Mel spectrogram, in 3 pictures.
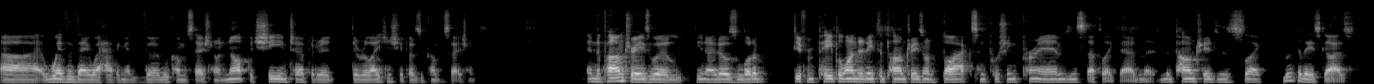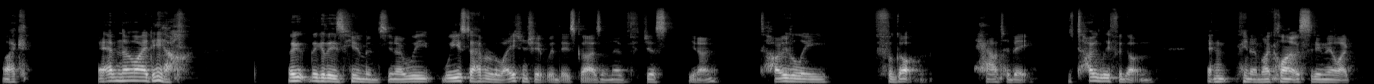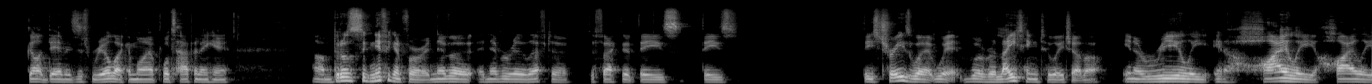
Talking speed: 215 wpm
